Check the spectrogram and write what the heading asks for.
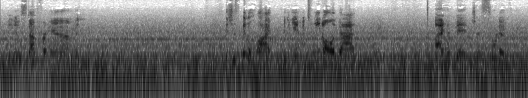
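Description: Road and engine noise inside a moving car's cabin at highway speed: a steady rumble with a faint hum.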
